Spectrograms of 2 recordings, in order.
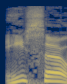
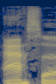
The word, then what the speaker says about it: Asa: a whole conversation about is it a so or acid I think it's acid Butterfield asa butterfield pronunciation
